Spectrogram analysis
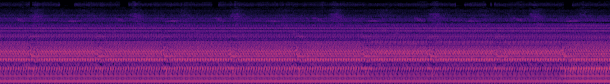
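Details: Siemens Magnetom Avanto MRI head scan sequence: loud, steady buzzing drone with rapid regular gradient pulsing.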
